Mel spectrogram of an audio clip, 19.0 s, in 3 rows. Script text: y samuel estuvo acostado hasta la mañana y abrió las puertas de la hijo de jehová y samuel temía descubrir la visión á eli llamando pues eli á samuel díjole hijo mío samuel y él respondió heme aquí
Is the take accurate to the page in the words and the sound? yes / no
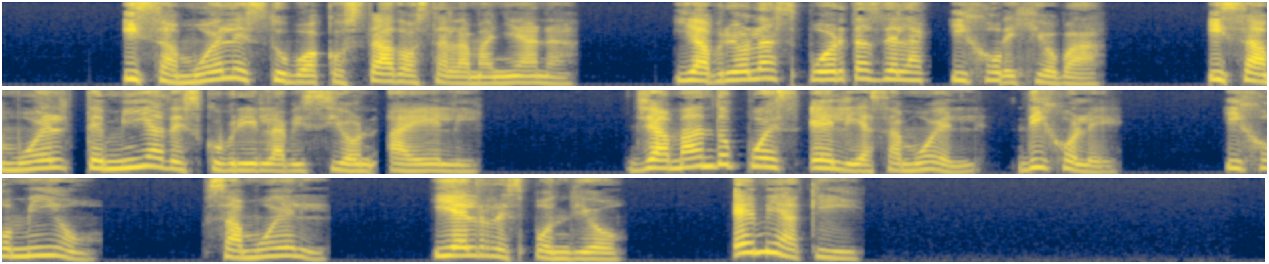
yes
